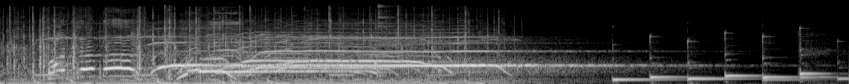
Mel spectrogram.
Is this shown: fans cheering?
yes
